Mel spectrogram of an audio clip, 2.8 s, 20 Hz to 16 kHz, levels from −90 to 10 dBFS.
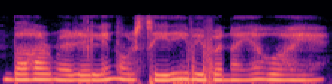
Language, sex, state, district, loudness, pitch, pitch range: Hindi, female, Arunachal Pradesh, Lower Dibang Valley, -14 LUFS, 230 Hz, 225-245 Hz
